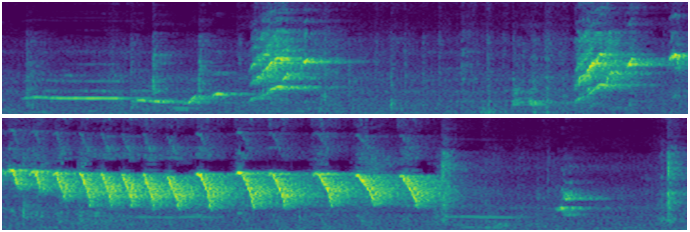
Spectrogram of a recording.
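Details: Caged white-rumped shama in full loud song: clear whistled notes and upward slurs, then a rapid run of high repeated chips lasting about two and a half seconds, closing with short whistles; no other sounds.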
